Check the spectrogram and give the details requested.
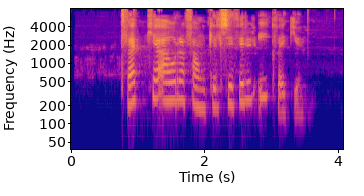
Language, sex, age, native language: Icelandic, female, 30-39, Icelandic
